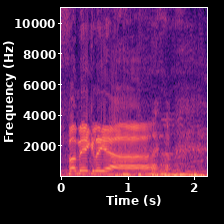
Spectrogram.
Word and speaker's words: Famiglia: host clip all right g is silent rough day for Zach that's Famiglia we all have one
